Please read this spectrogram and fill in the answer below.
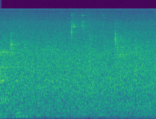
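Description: A steady, even hiss with no voice in it, holding a constant level.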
